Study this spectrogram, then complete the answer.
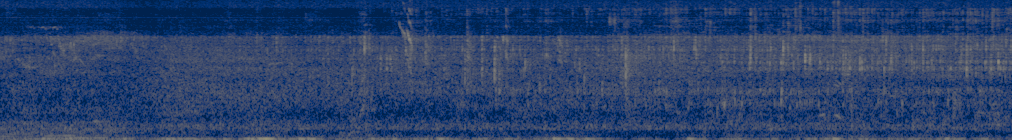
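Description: Wind buffets gently outdoors.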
